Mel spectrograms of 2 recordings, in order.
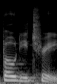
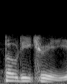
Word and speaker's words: Bodhi: First of all, it's pronounced Bodhi Tree, yes or no? – Yes, Bodhi Tree. Yes. – Bodhi Tree. – Long O. – Yeah, that's what I thought. – So B-O-H-D-I, for those who don't know the word and don't know, of course, the tremendous history with Siddhartha and the birth of Buddhism.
